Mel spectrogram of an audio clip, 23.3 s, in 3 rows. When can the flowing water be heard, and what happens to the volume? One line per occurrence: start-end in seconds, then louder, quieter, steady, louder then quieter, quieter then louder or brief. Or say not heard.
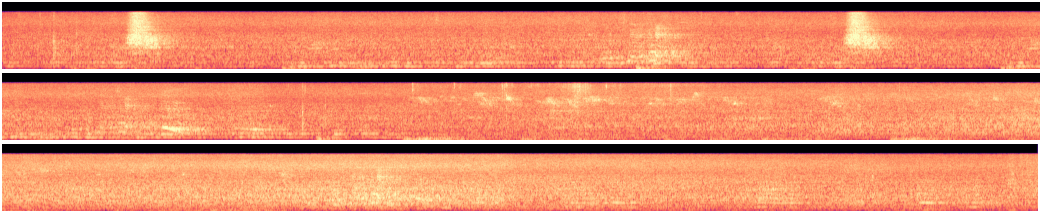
0.0-23.3 louder.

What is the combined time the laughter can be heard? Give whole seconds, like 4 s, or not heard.
3 s.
